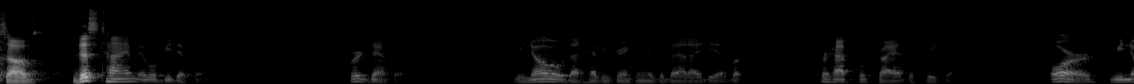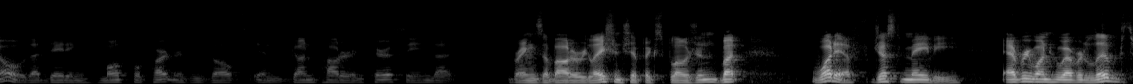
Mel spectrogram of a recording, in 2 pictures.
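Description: Nothing stood out on listening to this speech recording; the background noise of the room and the talker's level shifting around 1 s and again near 16 s, as they move relative to the microphone, are part of the recording itself.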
